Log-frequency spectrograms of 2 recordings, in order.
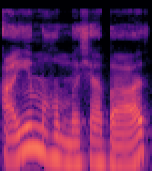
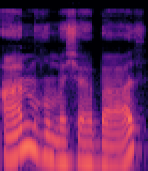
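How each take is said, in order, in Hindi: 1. 'I am' दो पूरे शब्दों की तरह बोला जाता है। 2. 'I am' एक ही सिलेबल में सिकुड़कर बोला जाता है।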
